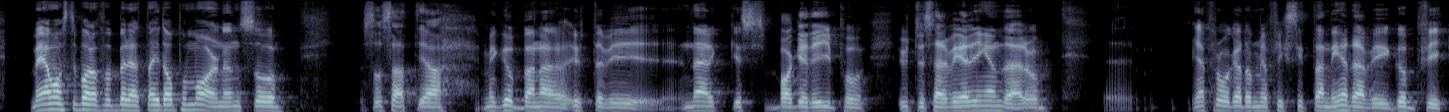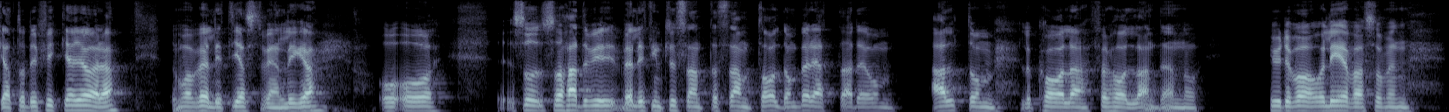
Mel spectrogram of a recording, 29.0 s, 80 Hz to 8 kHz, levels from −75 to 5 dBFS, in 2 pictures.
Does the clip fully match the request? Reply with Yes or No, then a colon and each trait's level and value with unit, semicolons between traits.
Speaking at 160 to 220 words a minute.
No: average, 135 wpm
